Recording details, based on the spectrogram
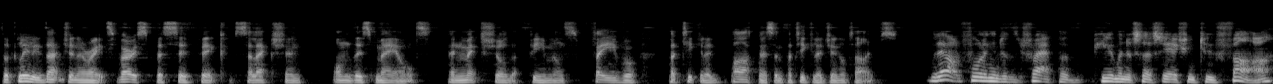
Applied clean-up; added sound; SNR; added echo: neural mask model DeepFilterNet 3.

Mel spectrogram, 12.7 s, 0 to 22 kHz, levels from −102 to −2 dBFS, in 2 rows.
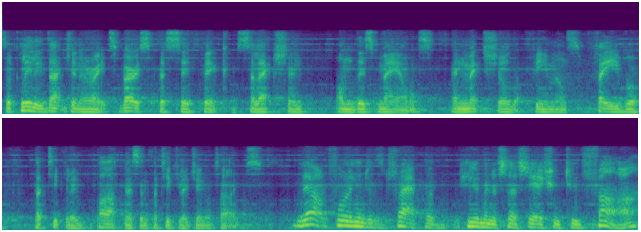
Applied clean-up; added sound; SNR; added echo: neural separator model SepFormer DNS4.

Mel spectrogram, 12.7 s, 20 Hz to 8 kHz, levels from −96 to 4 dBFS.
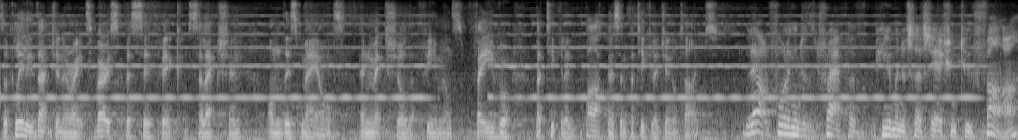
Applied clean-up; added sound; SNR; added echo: none; Wind instrument, woodwind instrument; 9 dB; reverberation time 1.4 s.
